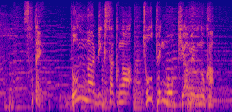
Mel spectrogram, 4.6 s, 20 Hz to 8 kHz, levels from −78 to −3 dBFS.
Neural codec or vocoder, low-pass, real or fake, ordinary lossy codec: none; 7.2 kHz; real; Opus, 16 kbps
